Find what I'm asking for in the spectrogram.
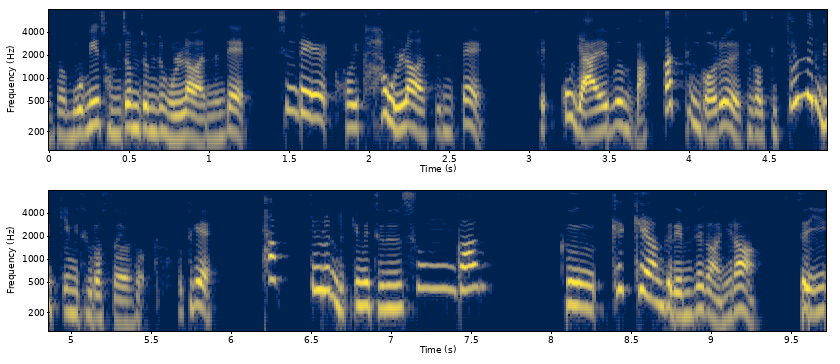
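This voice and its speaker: Young woman, earnest testimony, very quick, dry recording. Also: mid-range voice, a little mellow, dry recording. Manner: earnest, rushed storytelling, acts out quoted voices. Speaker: testimony guest. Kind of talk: personal testimony interview. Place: church studio.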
